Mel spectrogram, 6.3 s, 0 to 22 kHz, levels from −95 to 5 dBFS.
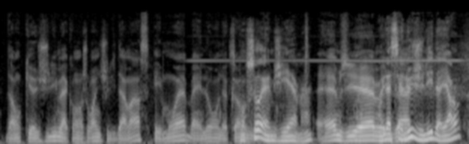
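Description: From about 2.42 s to the end of the speech there's a feedback whistle: a thin, steady tone near 3.9 kHz, roughly 25 dB under the voice, swelling and fading slowly in level. Likely the speaker-to-mic loop is hovering right at the edge of feedback without tipping over.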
